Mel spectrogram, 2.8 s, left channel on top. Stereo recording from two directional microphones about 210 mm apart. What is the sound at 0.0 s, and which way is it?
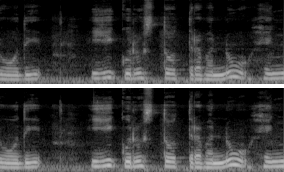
A woman's voice, 10° right (ahead or behind).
